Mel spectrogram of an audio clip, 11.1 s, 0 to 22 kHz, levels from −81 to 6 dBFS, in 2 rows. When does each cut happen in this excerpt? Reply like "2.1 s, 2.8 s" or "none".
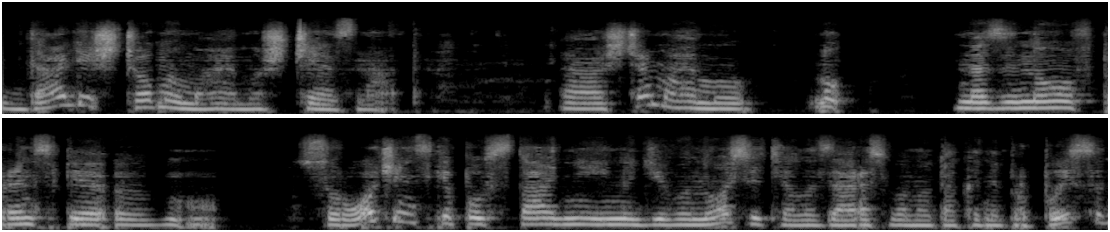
none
